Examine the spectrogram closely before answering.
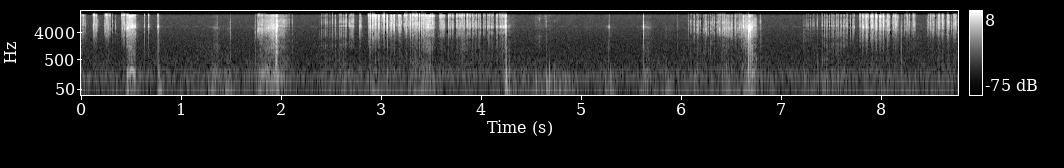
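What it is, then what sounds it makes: Plastic mascara wand brushed along fingers. A thin bristle brush wand is pulled out of a small pink plastic mascara tube held in one hand and drawn along the fingers of the other hand. The result is bright, hissy scraping and brushing in short bursts, broken by sharp little ticks and clicks, with almost no low end.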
